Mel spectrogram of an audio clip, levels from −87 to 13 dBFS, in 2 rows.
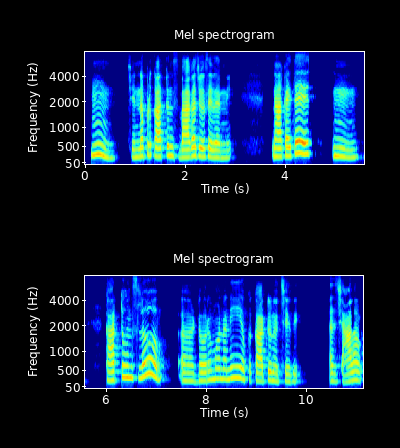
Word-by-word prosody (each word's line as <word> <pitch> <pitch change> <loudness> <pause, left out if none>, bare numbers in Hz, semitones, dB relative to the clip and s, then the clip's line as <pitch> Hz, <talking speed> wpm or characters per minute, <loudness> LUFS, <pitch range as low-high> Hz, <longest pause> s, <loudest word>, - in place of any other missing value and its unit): హ్మ్. 270 -2 +1 0.5
చిన్నప్పుడు 225 +5 -2
కార్టూన్స్ 235 +2 +2
బాగా 200 +4 +5
చూసేదాన్ని. 195 -4 -1 0.9
నాకైతే 235 +6 +5 0.7
హ్మ్. 220 -4 -2 0.7
కార్టూన్స్‌లో 295 +7 +1 0.7
ఆహ్, 210 -1 -5
'డోరేమోన్' 245 +5 -3
అని 275 +3 -2 0.2
ఒక 235 -3 -13
కార్టూనొచ్చేది. 205 -2 -2 0.7
అది 205 -1 -5
చాలా 205 +5 +1
220 Hz, 80 wpm, -23 LUFS, 205-250 Hz, 0.9 s, బాగా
